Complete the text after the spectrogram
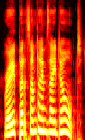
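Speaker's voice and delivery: usual speaking voice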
